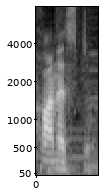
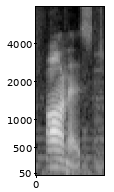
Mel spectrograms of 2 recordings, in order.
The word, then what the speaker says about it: honest: Whereas in these sentences, H is not pronounced at all.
